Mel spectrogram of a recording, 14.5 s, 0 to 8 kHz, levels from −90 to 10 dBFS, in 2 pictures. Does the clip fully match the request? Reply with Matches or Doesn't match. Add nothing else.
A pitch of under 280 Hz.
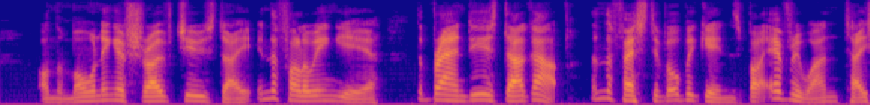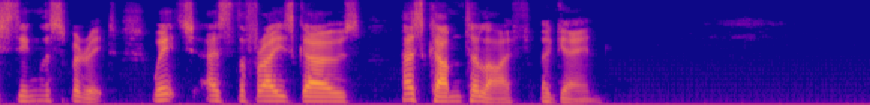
Matches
